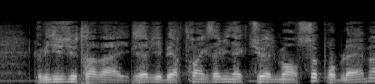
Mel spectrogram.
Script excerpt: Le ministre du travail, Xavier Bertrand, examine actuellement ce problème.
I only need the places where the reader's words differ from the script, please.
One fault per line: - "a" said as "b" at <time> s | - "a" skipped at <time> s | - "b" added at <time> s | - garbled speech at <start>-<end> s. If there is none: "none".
none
